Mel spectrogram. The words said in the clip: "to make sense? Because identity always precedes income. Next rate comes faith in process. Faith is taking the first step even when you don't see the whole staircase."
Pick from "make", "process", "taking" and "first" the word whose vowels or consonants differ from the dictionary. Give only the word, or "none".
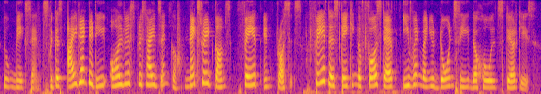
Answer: first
